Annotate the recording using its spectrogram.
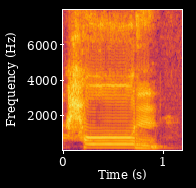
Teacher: اب یہاں پہ وقف کریں گے تو نون ساکن ہو جائے گا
